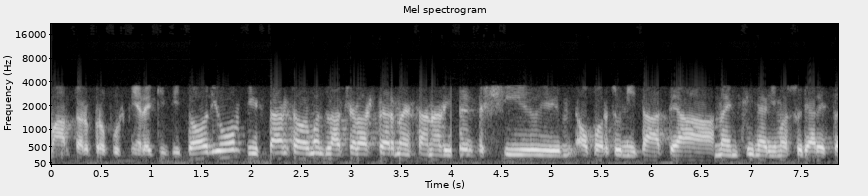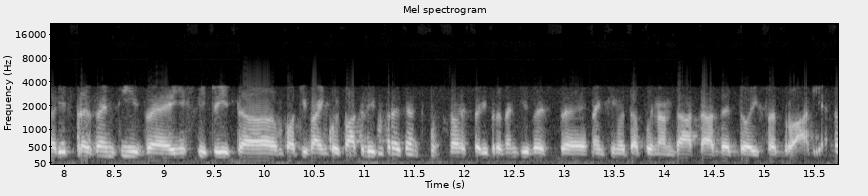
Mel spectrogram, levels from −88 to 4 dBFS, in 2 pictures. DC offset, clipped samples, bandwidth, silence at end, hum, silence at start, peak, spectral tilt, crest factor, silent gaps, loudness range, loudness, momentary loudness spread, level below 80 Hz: under 0.1%; under 0.1%; 3.9 kHz; 0 s; none; 0 s; -4 dBFS; -7 dB/octave; 10 dB; none; 2 LU; -14 LUFS; 5 LU; -50 dBFS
